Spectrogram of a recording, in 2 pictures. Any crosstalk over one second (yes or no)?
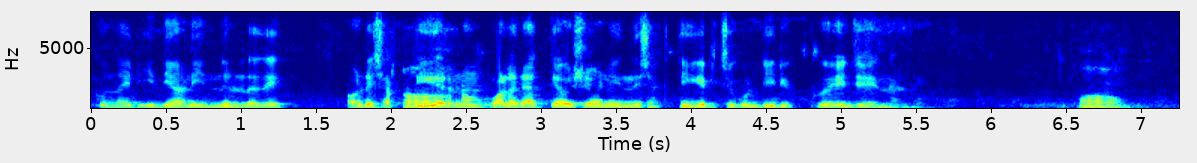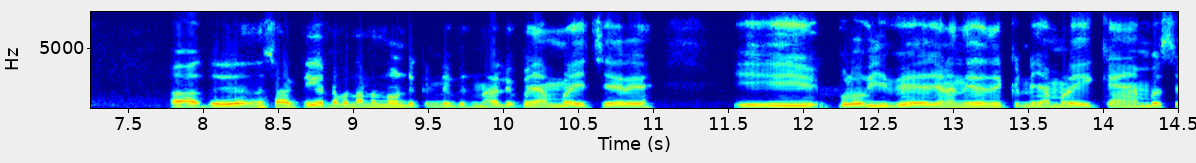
no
